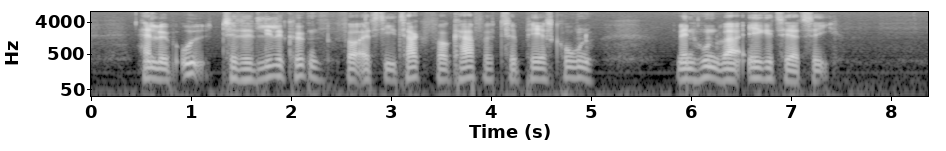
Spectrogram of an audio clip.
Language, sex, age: Danish, male, 39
